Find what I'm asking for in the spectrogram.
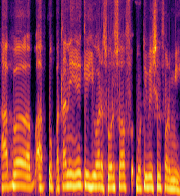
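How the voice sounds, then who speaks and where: A man has a dark, mellow tone. His pitch sits fairly high. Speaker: singing teacher. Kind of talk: casual talk.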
